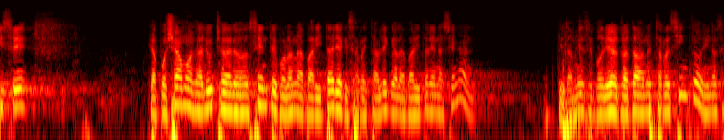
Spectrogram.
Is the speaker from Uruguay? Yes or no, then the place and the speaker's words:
no; Argentina; como sociedad argentina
